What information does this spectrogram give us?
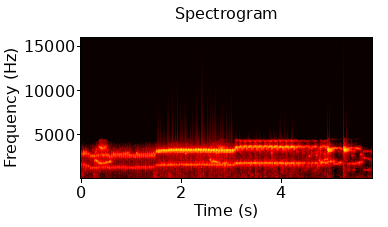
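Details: Song of a Waterslager canary: sustained, smoothly rolling tones that step abruptly between pitches, swelling louder midway, and end with a couple of sharp accented notes.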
